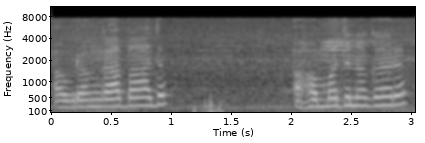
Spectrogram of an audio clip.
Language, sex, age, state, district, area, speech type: Sanskrit, female, 30-45, Maharashtra, Nagpur, urban, spontaneous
